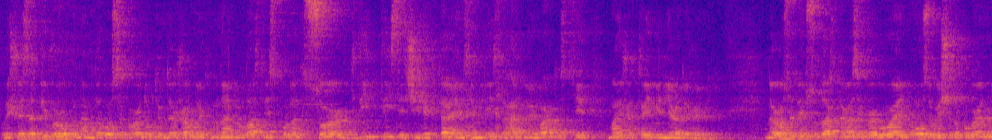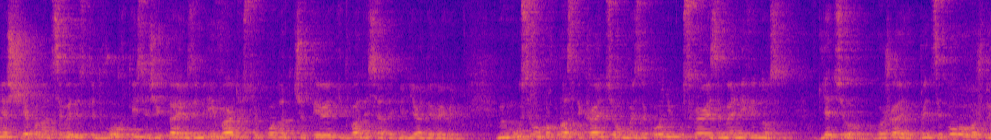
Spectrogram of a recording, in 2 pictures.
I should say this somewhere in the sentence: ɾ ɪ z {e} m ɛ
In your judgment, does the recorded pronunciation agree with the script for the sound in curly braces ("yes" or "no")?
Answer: yes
